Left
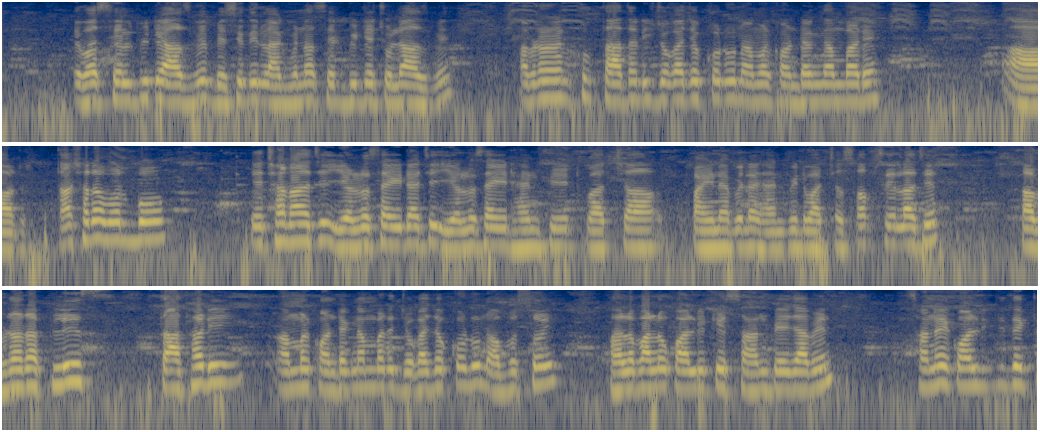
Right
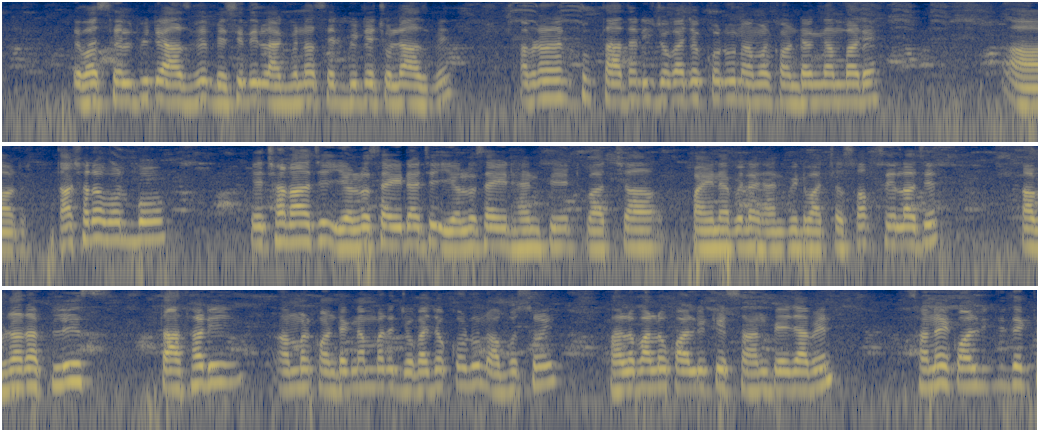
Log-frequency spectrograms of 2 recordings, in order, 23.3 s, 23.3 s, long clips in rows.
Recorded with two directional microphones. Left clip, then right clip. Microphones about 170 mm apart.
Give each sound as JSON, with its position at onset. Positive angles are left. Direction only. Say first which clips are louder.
{"t": 0.5, "sound": "speech", "louder": "left 2 dB", "side_deg": 15}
